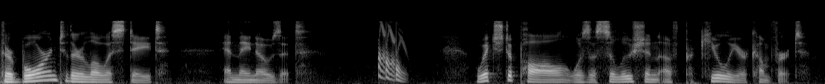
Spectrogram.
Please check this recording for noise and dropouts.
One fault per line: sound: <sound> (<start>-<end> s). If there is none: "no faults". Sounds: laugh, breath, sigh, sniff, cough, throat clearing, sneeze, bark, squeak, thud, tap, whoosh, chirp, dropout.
sound: chirp (3.8-4.1 s)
